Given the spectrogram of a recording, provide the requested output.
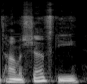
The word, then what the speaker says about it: Tomaszewski: I wasn't taught Tomaszewski. It was said Tomaszewski.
